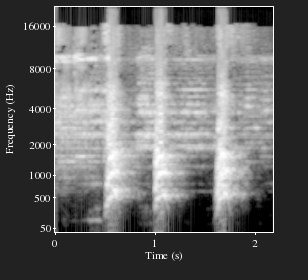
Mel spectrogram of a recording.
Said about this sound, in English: Now that is a ringtone I may never want to hear again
